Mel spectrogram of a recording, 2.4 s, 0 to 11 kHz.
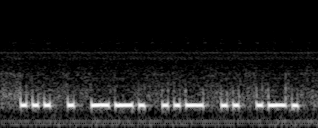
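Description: Morse code, heard as a keyed tone, about 26 wpm, 460 Hz, with radio noise. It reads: SEGUIR
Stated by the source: Havana Radio CLA press (PX) broadcast, recorded by Radio Officer Paul Dumesnil aboard mv CNAV QUEST/CZDO.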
